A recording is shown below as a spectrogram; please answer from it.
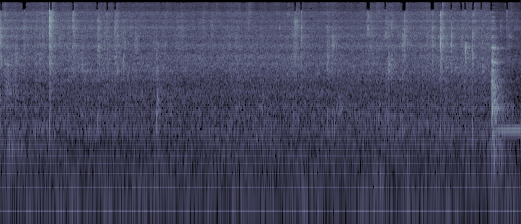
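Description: Curry leaves crackle and sizzle in hot oil with garlic and ginger for a kiwi pickle, a steady close frying hiss with scattered pops and a few light stirring scrapes.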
